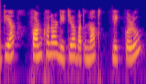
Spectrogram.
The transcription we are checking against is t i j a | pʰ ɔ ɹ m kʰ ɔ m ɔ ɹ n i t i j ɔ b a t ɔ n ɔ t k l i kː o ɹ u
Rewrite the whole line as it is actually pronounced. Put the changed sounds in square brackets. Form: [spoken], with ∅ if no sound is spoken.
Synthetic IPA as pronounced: t i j a | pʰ ɔ ɹ m kʰ ɔ [n] ɔ ɹ [d] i t i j ɔ b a t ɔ n ɔ t k l i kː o ɹ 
